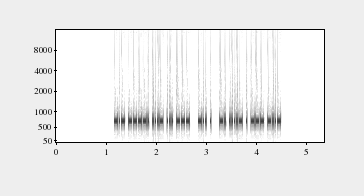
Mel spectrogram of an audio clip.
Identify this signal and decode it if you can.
Morse code, heard as a keyed tone, about 52 wpm, 700 Hz. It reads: K9VSO DE N4EOX
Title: USA Callsign DE Callsign - 5 Characters - 50wpm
